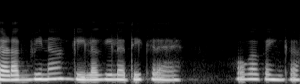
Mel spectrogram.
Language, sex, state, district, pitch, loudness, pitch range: Hindi, female, Chhattisgarh, Jashpur, 225 Hz, -15 LUFS, 215-235 Hz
